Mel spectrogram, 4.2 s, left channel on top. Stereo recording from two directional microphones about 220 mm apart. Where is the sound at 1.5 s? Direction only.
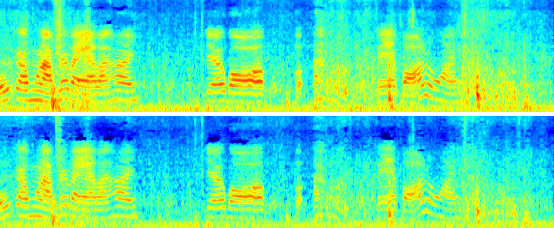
Centre (ahead or behind).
